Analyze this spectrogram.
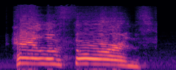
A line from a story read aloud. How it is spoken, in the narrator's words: Grimsby shout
